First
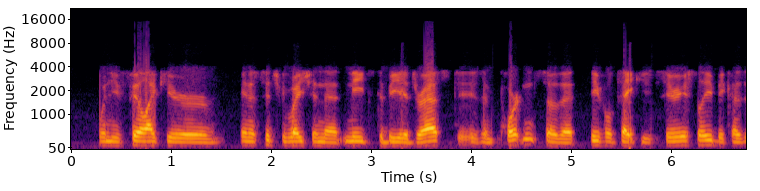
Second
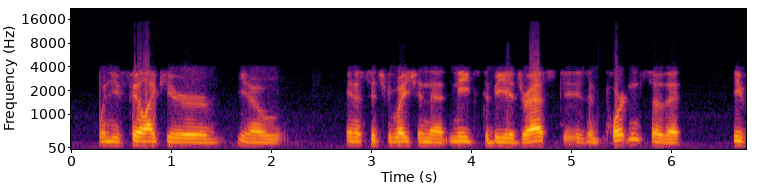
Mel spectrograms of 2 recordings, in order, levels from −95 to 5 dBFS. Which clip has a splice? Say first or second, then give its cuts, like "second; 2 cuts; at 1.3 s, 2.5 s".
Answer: first; 2 cuts; at 1.5 s, 5.1 s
